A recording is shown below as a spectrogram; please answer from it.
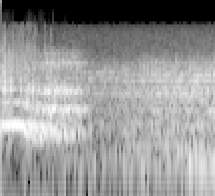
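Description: A submarine's diving alarm klaxon sounds one swooping "ah-ooga" blast, the signal to dive, ending about a second in. A low rumble follows.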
